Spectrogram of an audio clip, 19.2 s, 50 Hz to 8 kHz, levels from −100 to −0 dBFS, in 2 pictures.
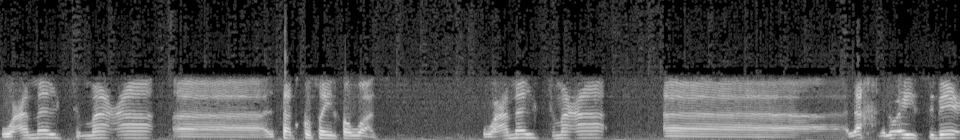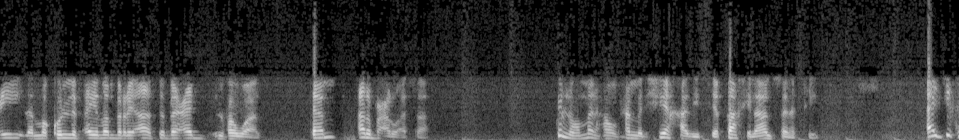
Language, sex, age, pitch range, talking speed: English, male, 30-49, 140-205 Hz, 90 wpm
